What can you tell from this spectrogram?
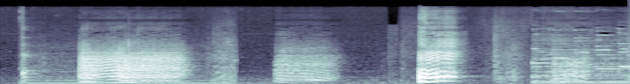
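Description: Four farts in a row with short gaps between them: the first drawn out for about a second and a half, the third short and the loudest.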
